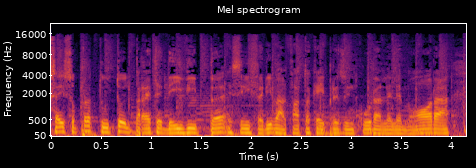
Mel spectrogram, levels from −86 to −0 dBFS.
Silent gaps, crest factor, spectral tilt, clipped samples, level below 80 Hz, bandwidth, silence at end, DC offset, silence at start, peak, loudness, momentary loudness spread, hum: none; 14 dB; -6 dB/octave; under 0.1%; -36 dBFS; 16.5 kHz; 0 s; under 0.1%; 0 s; -6 dBFS; -20 LUFS; 3 LU; none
